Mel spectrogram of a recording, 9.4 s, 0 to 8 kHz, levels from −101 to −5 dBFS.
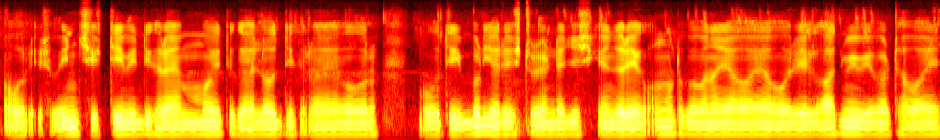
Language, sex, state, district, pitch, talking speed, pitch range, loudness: Hindi, male, Rajasthan, Bikaner, 95 Hz, 210 wpm, 90-95 Hz, -18 LUFS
